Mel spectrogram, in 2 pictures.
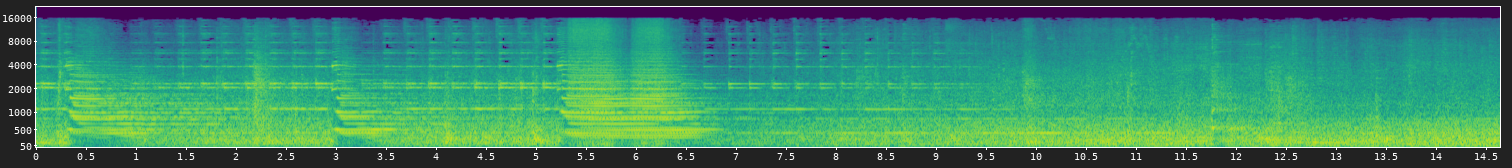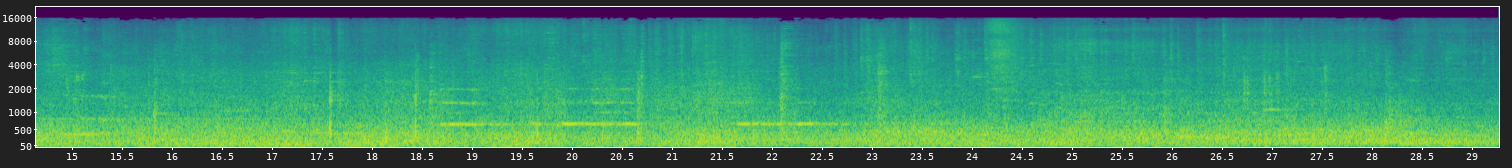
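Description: Horn on Reading & Northern GP38-2 No. 2013, a high-hood locomotive, sounded in three blasts: one ending about half a second in, a short one around three seconds in, and a longer one from about five to seven seconds. Then the train of covered hoppers rolls steadily past, wheels clicking over the rail joints.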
